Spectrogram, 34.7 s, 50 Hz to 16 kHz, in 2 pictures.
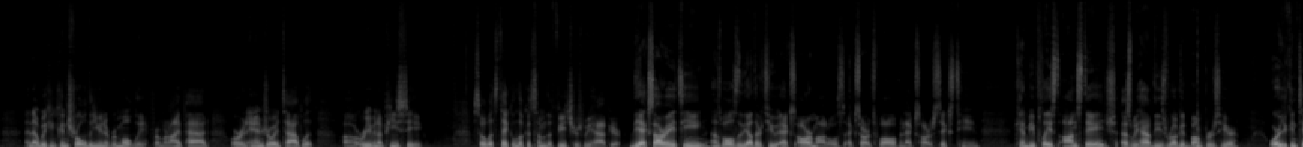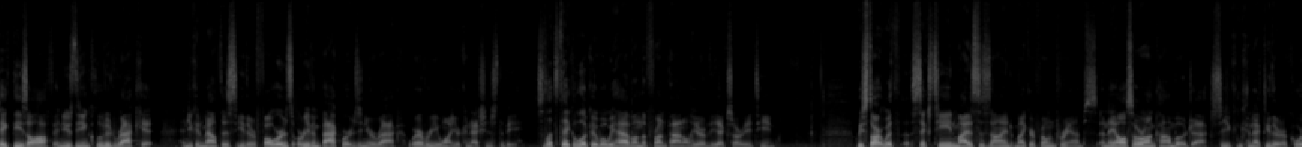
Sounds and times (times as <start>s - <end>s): Speech: 0.3s - 5.7s, 6.3s - 27.8s, 28.8s - 34.7s.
